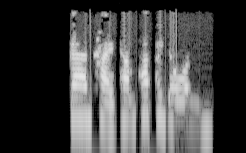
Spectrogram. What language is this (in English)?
Thai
